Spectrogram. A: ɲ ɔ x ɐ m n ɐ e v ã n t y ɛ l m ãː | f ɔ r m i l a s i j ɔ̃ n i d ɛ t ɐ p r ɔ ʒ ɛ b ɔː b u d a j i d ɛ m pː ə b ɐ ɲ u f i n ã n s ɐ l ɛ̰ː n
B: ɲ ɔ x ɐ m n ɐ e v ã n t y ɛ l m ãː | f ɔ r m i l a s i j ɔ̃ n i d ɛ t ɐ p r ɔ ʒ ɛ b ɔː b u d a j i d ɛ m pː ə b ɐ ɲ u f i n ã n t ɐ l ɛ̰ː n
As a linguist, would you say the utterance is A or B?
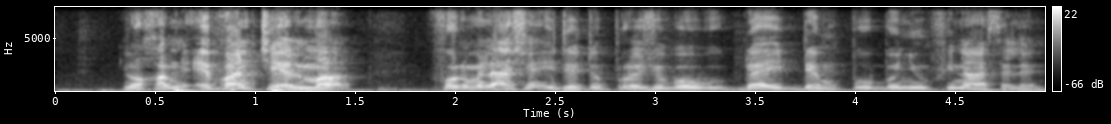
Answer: A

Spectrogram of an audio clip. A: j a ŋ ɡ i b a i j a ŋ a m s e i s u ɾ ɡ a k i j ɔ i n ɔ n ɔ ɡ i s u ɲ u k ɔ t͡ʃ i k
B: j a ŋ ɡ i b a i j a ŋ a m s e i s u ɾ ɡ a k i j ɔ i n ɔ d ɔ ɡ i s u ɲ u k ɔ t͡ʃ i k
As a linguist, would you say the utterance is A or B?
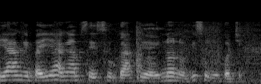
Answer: A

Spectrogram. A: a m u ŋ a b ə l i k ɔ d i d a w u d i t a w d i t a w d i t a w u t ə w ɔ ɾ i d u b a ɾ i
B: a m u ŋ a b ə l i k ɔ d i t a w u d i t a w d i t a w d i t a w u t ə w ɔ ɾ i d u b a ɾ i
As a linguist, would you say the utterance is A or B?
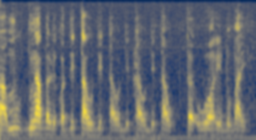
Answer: B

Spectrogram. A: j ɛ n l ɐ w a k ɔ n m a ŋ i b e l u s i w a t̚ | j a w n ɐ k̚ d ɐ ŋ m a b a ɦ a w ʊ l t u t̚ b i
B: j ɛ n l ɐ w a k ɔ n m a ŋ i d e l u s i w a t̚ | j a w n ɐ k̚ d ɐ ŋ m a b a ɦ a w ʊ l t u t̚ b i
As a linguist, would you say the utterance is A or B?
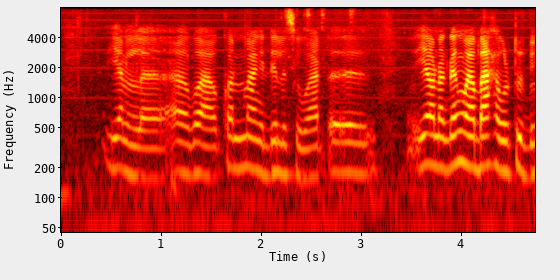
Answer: B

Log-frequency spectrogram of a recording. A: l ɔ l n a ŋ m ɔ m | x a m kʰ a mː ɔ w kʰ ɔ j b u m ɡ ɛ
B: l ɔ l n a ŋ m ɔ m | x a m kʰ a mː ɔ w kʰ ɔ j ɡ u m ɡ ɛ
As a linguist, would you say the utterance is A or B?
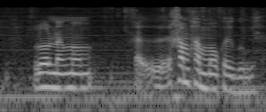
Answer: B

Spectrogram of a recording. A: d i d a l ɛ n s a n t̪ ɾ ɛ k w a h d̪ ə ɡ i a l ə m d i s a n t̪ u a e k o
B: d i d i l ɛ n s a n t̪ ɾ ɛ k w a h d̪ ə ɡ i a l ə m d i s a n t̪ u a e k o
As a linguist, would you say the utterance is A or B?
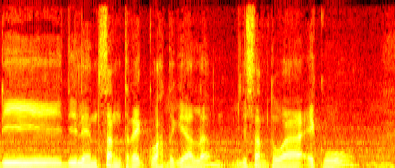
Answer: B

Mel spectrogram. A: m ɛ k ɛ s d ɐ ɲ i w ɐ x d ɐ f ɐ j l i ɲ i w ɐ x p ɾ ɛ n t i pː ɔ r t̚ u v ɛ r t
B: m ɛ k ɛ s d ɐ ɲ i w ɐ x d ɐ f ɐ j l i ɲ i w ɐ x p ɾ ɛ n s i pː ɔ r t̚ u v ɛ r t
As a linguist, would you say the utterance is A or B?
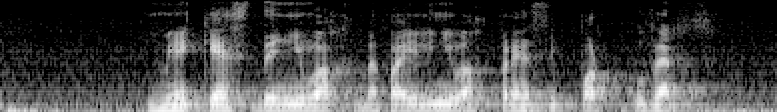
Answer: B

